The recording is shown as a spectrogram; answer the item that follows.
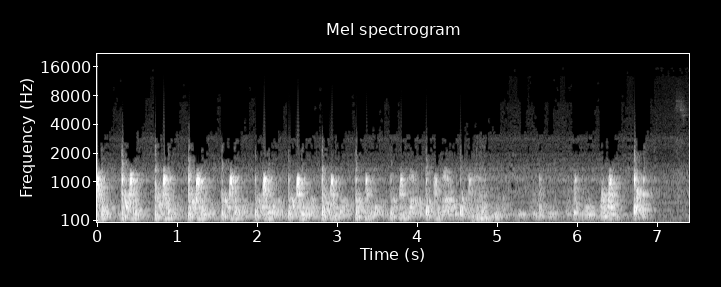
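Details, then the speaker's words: Ultrasound at about 3 months of pregnancy with a baby girl: rapid, regular whooshing fetal heartbeat at about 143 per minute, described as nice and strong; the baby was later born at 28 weeks. "so thank you oh I see it beaten wow"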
